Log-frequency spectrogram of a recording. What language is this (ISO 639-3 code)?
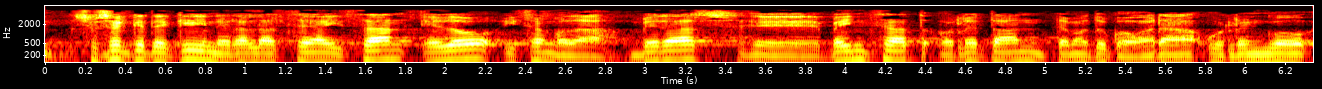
eus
